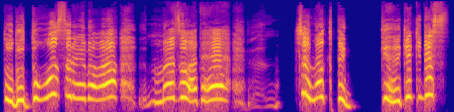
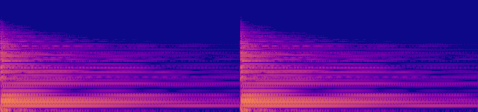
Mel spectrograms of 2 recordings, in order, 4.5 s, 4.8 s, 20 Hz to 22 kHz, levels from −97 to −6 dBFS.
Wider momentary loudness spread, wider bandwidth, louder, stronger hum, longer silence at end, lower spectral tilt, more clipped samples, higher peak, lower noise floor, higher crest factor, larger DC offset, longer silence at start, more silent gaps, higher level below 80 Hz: second, 7 LU vs 23 LU; first, over 20 kHz vs 9.4 kHz; first, -12 LUFS vs -41 LUFS; neither; about the same, 0.1 s vs 0 s; second, -0.5 dB/octave vs -5 dB/octave; neither; first, 0 dBFS vs -24 dBFS; second, -43 dBFS vs -61 dBFS; second, 12 dB vs 18 dB; neither; about the same, 0.05 s vs 0 s; neither; first, -58 dBFS vs -64 dBFS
